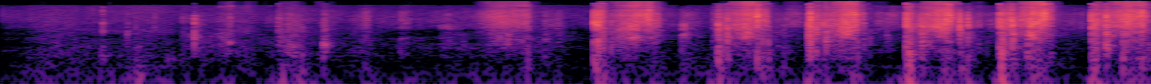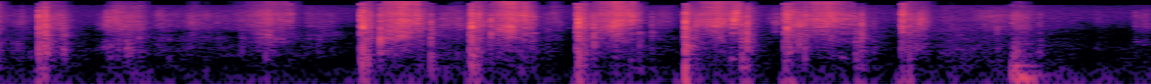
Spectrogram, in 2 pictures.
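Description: Oracle cards being shuffled during a tarot reading, heard as a string of crisp, riffling card flutters in quick repeated bursts, close and clear, with brief pauses between the runs.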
